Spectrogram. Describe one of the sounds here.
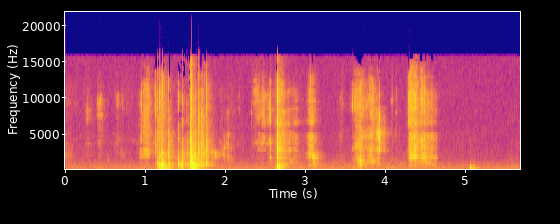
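A plastic lid is pried off a tub.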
